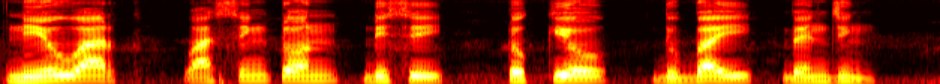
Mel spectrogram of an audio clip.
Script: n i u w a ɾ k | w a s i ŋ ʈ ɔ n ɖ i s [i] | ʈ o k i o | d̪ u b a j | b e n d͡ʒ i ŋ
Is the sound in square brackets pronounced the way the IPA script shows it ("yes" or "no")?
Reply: yes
